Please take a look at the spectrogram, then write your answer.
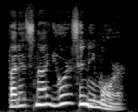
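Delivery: put-on high, loud girl protesting. A narrator's reading. Karen protesting to the greedy magician. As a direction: push back at the magician. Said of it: "protested Karen".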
